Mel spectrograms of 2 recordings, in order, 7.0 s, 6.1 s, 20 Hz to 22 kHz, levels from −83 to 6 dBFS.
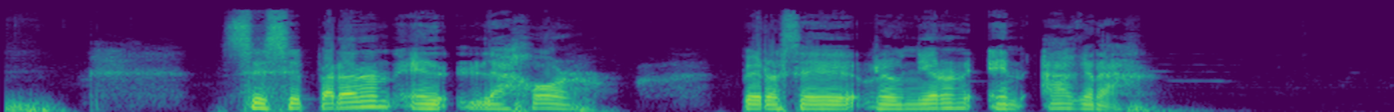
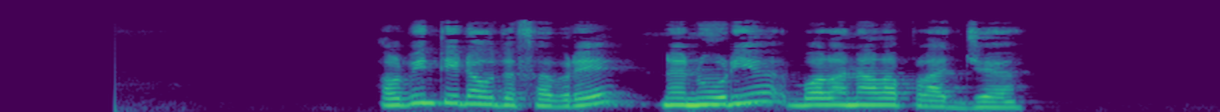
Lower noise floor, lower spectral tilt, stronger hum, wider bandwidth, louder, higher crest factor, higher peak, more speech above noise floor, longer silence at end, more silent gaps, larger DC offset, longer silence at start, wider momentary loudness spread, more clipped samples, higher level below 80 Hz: second, -71 dBFS vs -80 dBFS; about the same, -5 dB/octave vs -5 dB/octave; neither; first, 16.5 kHz vs 11.5 kHz; first, -15 LUFS vs -24 LUFS; about the same, 16 dB vs 16 dB; first, 0 dBFS vs -8 dBFS; about the same, 56 dB vs 57 dB; first, 1.15 s vs 1 s; neither; neither; second, 0.05 s vs 1.9 s; first, 17 LU vs 7 LU; neither; first, -38 dBFS vs -64 dBFS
